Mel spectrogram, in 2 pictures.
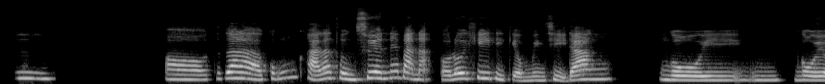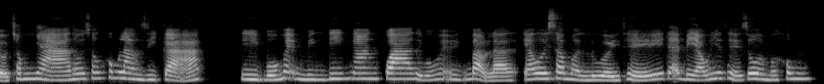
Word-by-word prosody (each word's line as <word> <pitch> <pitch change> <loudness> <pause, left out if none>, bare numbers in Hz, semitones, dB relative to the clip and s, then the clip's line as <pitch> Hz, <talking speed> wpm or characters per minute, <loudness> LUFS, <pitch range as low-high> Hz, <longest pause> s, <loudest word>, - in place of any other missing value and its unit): Ừm. 275 -2 -3 1.1
Ờ, 235 - -2 0.4
thực 260 - -10
ra 290 0 +6
là 255 -5 +4
cũng 280 +5 -5
khá 215 -7 0
là 270 +6 +2
thường 250 -5 +3
xuyên 280 +4 +2
đấy 310 +1 -2
bạn 280 -6 0
ạ. 225 -1 -4
Có 210 0 -2
đôi 260 +3 +5
khi 280 +1 -1
thì, 240 -4 -1
kiểu, 195 -5 -2
mình 185 +2 -5
chỉ 190 -4 -4
đang 235 +4 +1 0.5
ngồi, 200 -3 +4 0.5
ừm, 200 0 -5
ngồi 200 -1 +1
ở 180 -2 +4
trong 255 +7 -1
nhà 205 -5 +1
thôi 250 +2 -1
xong 280 +1 -6
không 310 -2 -5
làm 260 -5 +1
gì 220 0 -3
cả, 205 +1 0 0.3
thì 230 -1 +1
bố 215 0 0
mẹ 290 +3 -1
mình 225 -3 -1
đi 255 +2 -1
ngang 260 -1 -3
qua 255 -1 +4
thì 225 - -1
bố 205 +1 -5
mẹ 245 - -6
mình 225 -1 -5
cũng 235 - -7
bảo 250 -2 +2
là 185 +1 0
"Eo 240 +2 +1
ơi, 260 0 +5
sao 270 0 0
mà 235 -4 -1
lười 200 -1 +2
thế, 220 +1 +1
đã - - -1
béo 220 -3 -1
như 270 +2 -1
thế 265 -8 -3
rồi 260 +2 +4
mà 210 -1 -3
không 260 +3 -2
235 Hz, 220 wpm, -22 LUFS, 205-260 Hz, 1.1 s, ra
